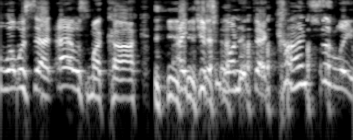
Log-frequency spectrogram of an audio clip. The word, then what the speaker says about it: macaque: The real it's macaque. That's what that monkey is called. That is the pronunciation.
